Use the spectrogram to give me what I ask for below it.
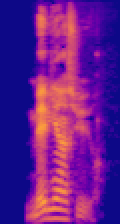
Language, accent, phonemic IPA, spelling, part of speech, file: French, France, /mɛ bjɛ̃ syʁ/, mais bien sûr, interjection, LL-Q150 (fra)-mais bien sûr.wav
- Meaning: 1. but of course! 2. yeah, right! as if!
